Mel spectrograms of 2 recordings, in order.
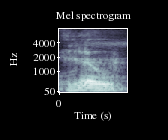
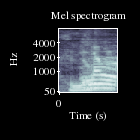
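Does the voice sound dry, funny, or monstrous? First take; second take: dry; funny. First: The voice sounds dry, with no echo. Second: The voice is altered to sound comical. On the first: "walang echo. Pangit" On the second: "Kenkoy. Kenkoy. Pangit"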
